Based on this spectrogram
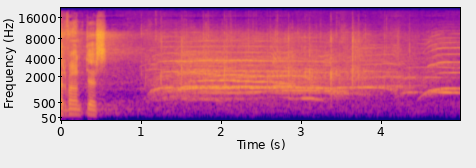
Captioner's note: crowd cheering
